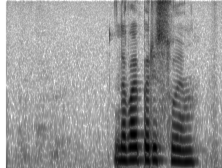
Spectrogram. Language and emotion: Russian, neutral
